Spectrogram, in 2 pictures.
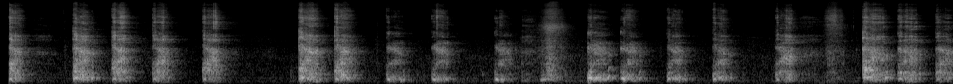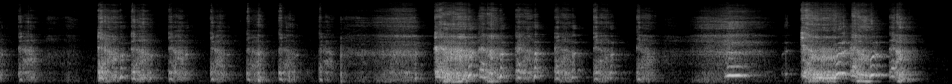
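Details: Adult with bronchitis on medicine and oxygen, with little effect, plus pounding head and mid-back pain: repeated harsh coughing fits, several dozen bursts over about twenty seconds with brief pauses.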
